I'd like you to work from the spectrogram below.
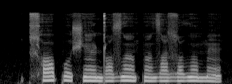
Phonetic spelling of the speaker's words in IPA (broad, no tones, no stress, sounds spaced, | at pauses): t͡ɕʰ ɒ p o ʃ æ̃ ɖ ɒ zˤ ẽ p ẽ zˤ æ ɮ o ðˤ õ m æ̃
